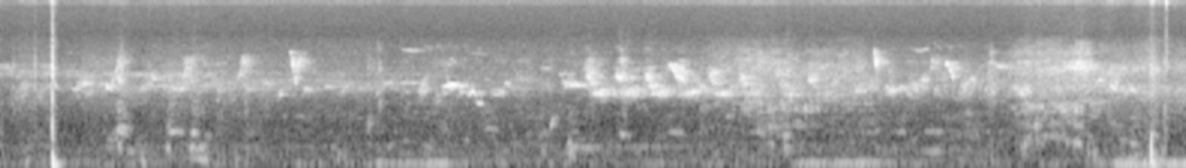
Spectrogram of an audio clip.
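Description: Faint birds chirping in the background: many short, high chirps from several small birds. A sharp click sounds about half a second in, and another near the end.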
